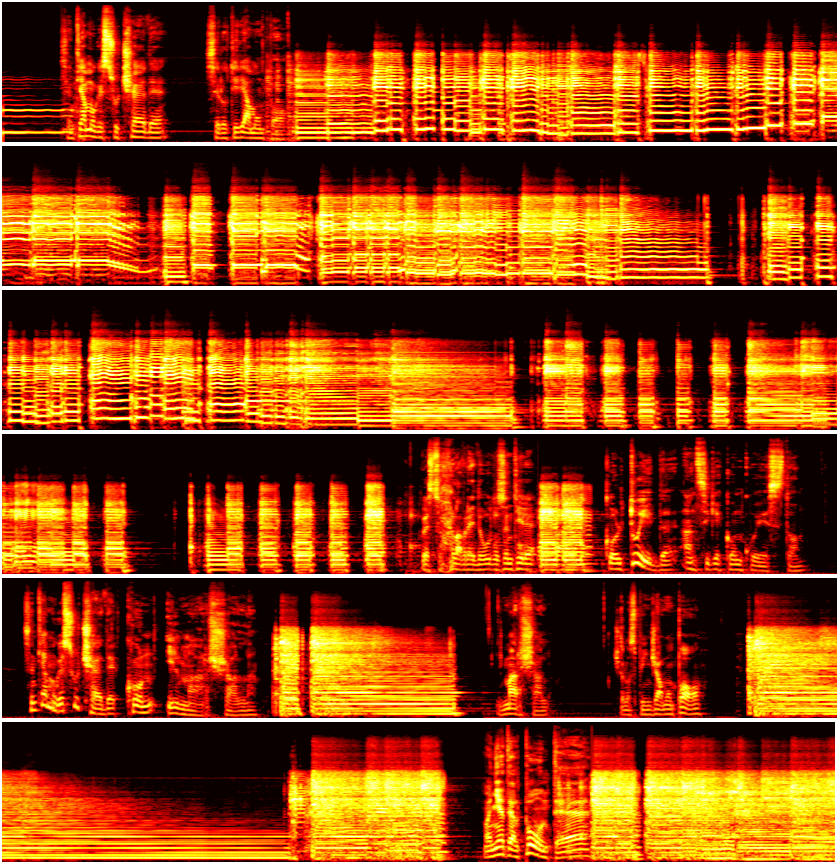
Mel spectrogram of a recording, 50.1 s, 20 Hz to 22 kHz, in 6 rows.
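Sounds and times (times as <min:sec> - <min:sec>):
overdriven electric guitar: 0:00.0 - 0:00.7, 0:02.8 - 0:29.3, 0:30.2 - 0:31.1, 0:36.0 - 0:38.4, 0:40.6 - 0:46.6, 0:47.3 - 0:50.0.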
